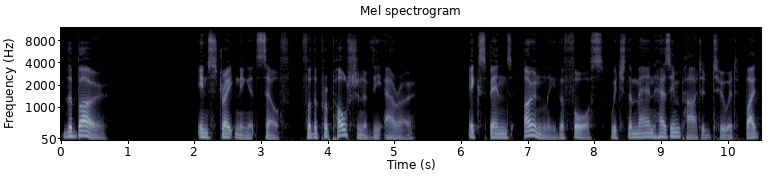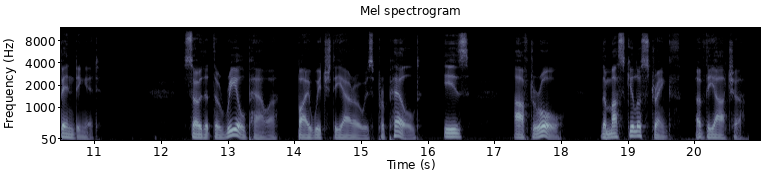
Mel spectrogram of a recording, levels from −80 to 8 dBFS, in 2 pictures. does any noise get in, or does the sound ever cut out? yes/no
no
